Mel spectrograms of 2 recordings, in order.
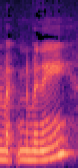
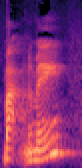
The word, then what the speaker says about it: McNamee: tin an Dalek by Edwina Mac Mini oh but I can pronounce her name normally McNamee I've got Ruth Sanderson's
